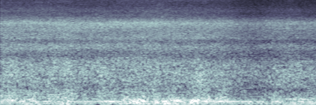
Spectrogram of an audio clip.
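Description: High-pressure car-wash wand spraying water, a steady hiss with a low hum from the pump beneath.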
